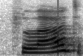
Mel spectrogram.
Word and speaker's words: flood: with the pronunciation there flood oh like it's pronounced like blood and so the meaning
